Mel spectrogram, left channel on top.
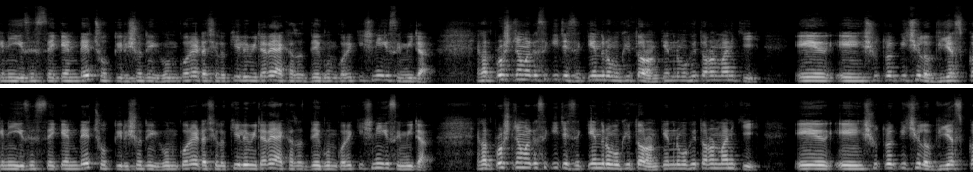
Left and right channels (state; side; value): normal; both; correlation 0.48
